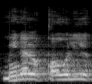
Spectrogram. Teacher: قوف کو یہاں پر پر پڑھیں گے، حروف مستعلیہ میں سے ہے اور واو لین ہے، اسے نرم آواز کے ساتھ جلد پڑھیں گے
